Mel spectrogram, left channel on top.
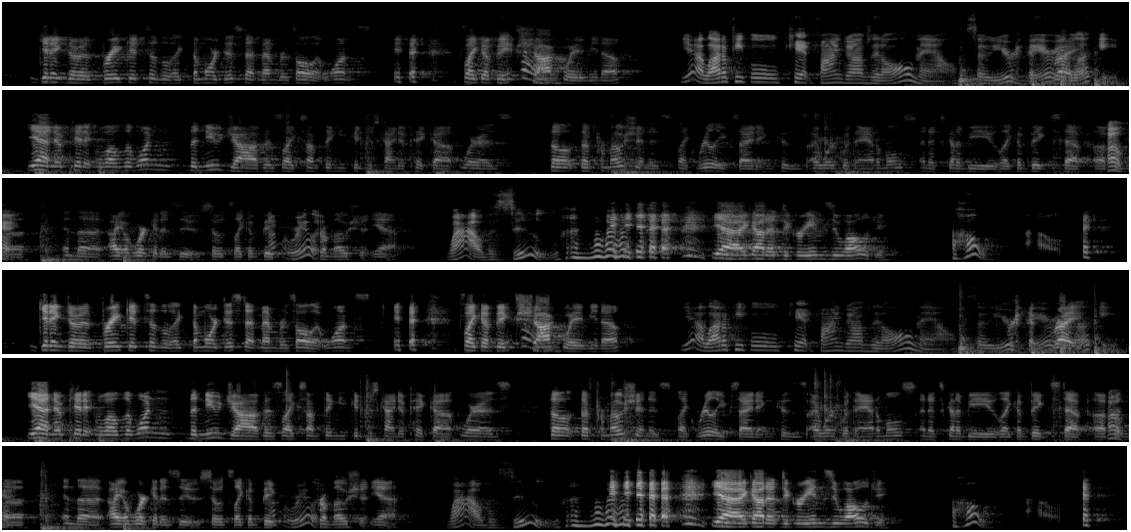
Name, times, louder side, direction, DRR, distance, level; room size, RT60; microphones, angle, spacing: voice 1, 0.4-3.7 4.1-6.2 10.1-10.8 11.5-16.4 16.7-22.7 23.1-25.3 25.7-26.5 28.6-31.4, right 6 dB, 75° right, 2.2 m, -35 dB
voice 2, 5.0-5.6 6.8-11.2 22.3-22.7 25.2-25.8 27.0-28.8 32.0-32.4 32.9-33.1, left 5 dB, 50° left, 1.2 m, -40 dB
sound 1, 9.0-13.4 13.7-14.3 14.7-16.6 17.1-18.6 19.3-20.8 21.7-22.2 22.9-24.1, right 2 dB, 60° right, 1.6 m, -52 dB
26.5 x 23.0 x 8.7 m
head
